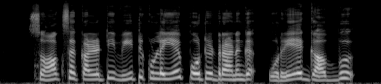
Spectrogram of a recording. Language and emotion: Tamil, disgusted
